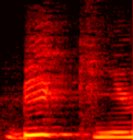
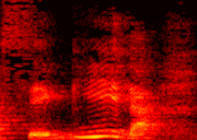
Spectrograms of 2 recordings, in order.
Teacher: quando você pronunciou a palavra biquinho e a palavra seguida, não foram emitidos o som do U. E também eu digo que quando que são dígrafos, quando os grupos GU e QU, eles vêm, ó, seguido das vogais E e das vogais I.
